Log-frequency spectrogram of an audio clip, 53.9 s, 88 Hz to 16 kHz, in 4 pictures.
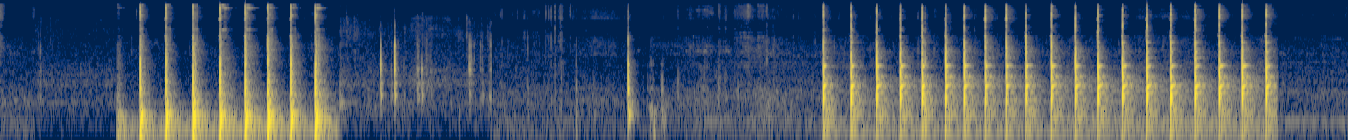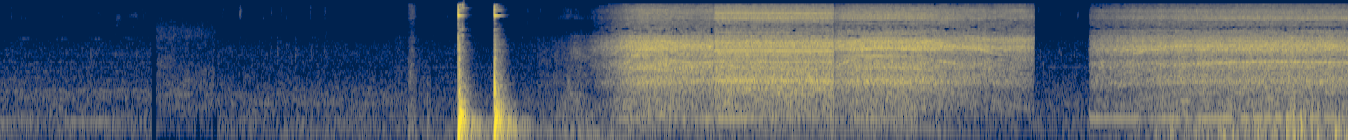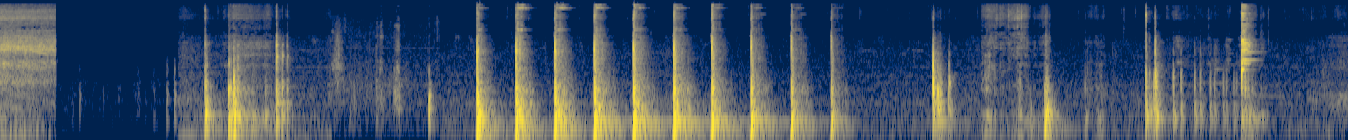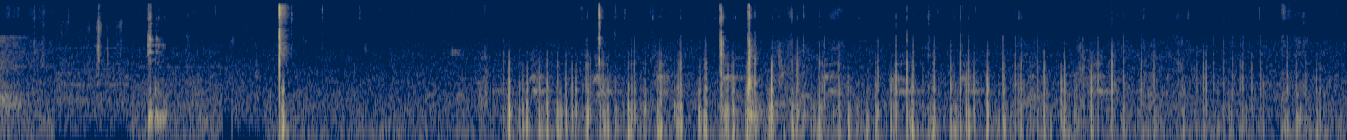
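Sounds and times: mallet striking chisel: 1.2s - 3.4s, 8.2s - 12.8s, 18.0s - 18.7s, 31.8s - 35.4s.

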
